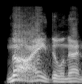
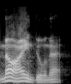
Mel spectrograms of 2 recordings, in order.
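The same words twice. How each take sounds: First: A louder, slightly raised mock refusal from a timid friend. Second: The same refusal again, lighter and near plain voice; repeated mock refusal. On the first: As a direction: imitate the friend turning it down firmly. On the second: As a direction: echo the refusal more casually. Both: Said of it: "he's always, you know".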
